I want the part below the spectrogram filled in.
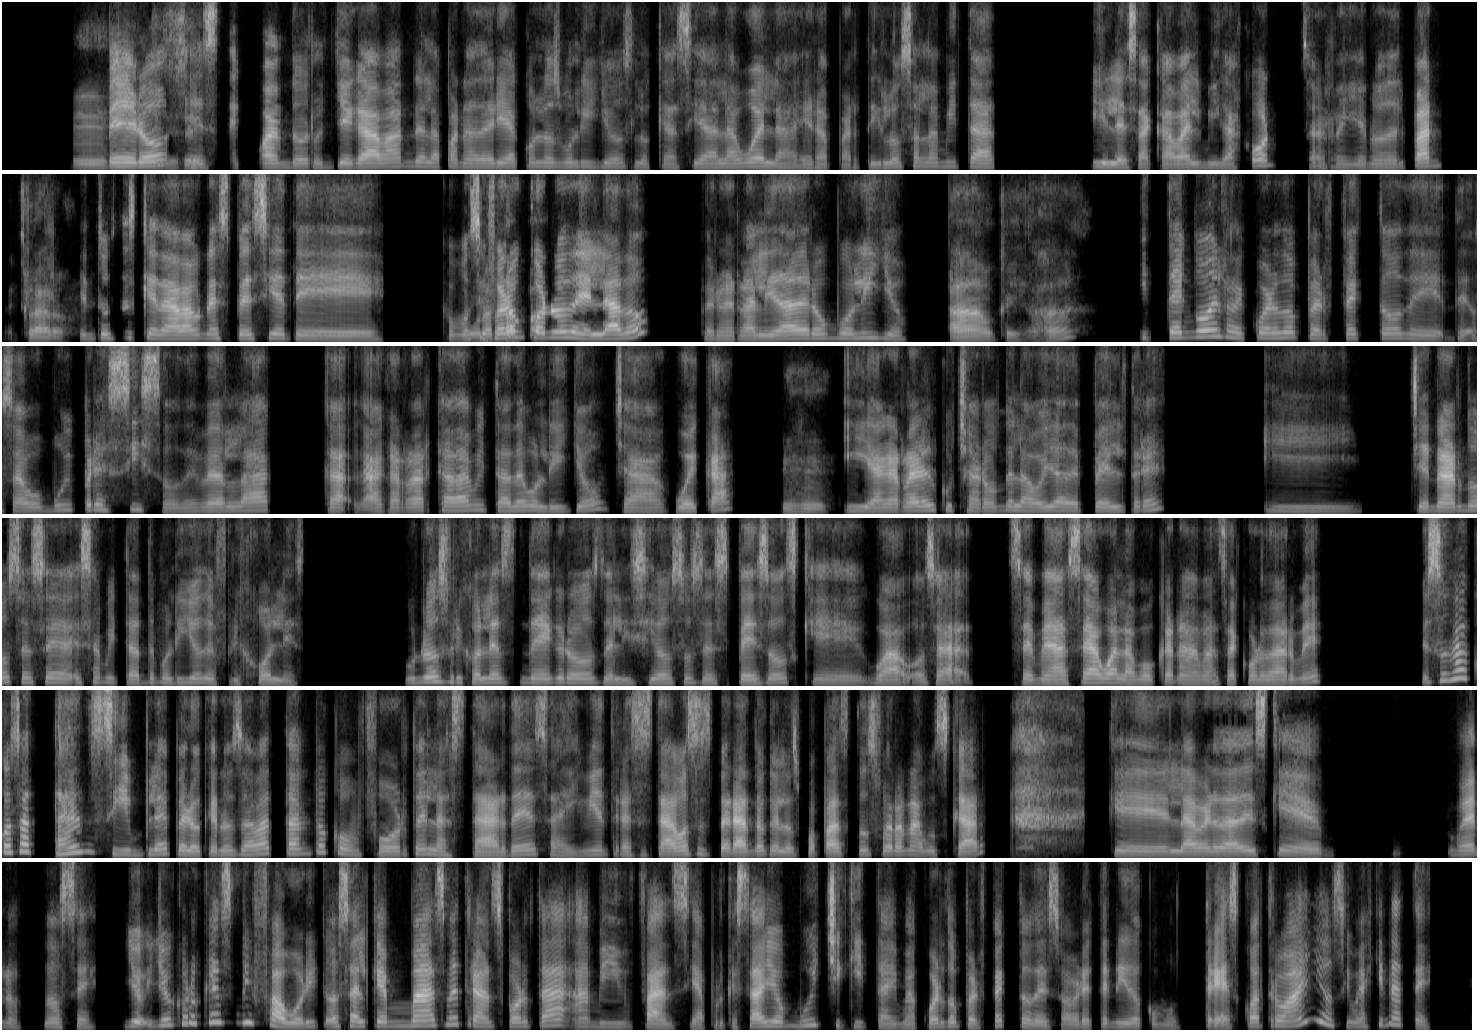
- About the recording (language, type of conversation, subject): Spanish, podcast, ¿Cuál es tu recuerdo culinario favorito de la infancia?
- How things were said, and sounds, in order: other background noise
